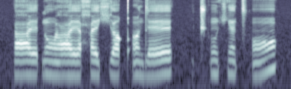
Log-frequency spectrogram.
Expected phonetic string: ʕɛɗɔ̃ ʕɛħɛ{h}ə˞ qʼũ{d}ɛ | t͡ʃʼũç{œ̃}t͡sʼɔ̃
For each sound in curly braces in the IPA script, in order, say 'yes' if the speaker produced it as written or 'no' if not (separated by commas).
no, yes, no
